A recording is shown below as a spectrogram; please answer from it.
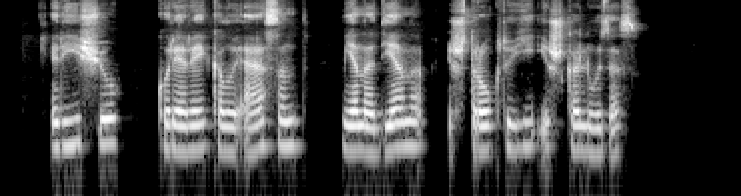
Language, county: Lithuanian, Panevėžys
